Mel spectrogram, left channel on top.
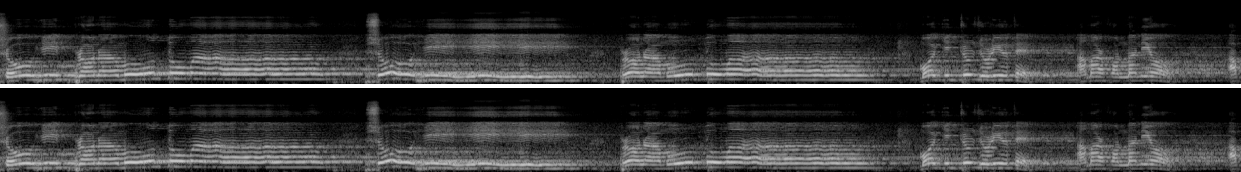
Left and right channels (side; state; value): both; identical; correlation 1.00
